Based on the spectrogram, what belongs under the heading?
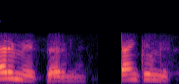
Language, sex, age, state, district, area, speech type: Tamil, female, 45-60, Tamil Nadu, Tiruvannamalai, rural, conversation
